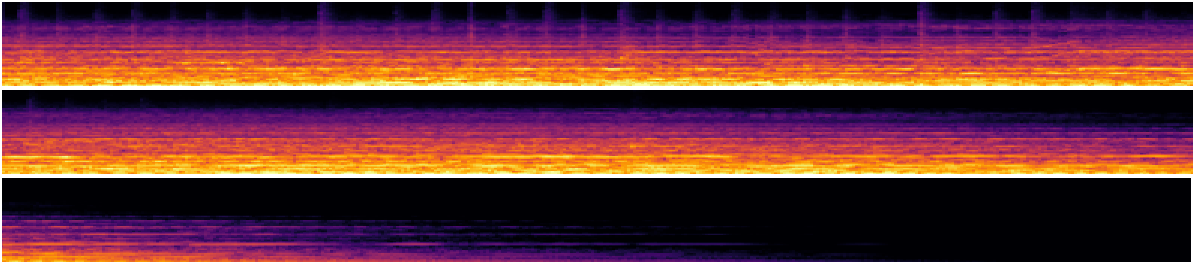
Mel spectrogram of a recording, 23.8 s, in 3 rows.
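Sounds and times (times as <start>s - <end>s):
bowed instrument: 0.0s - 16.0s.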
